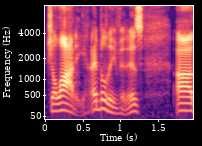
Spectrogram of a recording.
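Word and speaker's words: Gillotte: to guess 23 yes it's pronounced like the ice cream like gelotti I believe it is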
